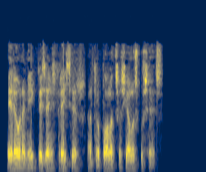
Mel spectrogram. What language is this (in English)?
Catalan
